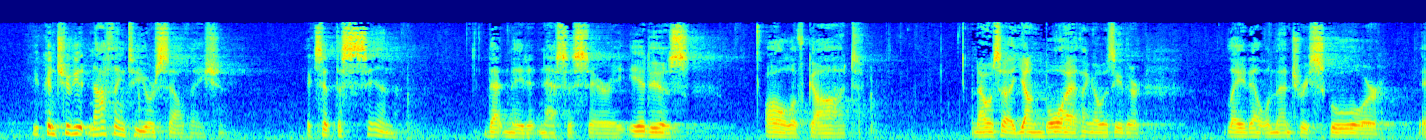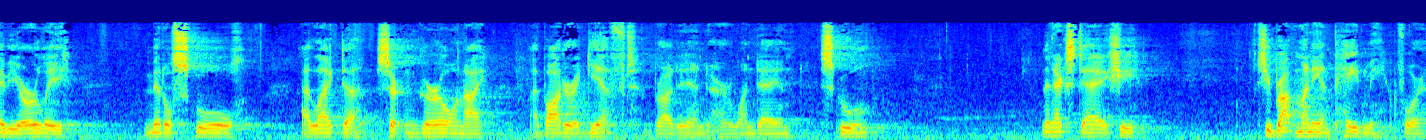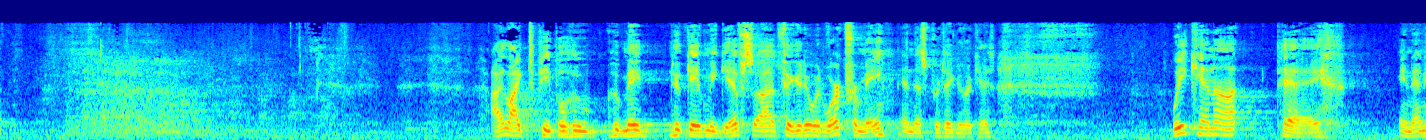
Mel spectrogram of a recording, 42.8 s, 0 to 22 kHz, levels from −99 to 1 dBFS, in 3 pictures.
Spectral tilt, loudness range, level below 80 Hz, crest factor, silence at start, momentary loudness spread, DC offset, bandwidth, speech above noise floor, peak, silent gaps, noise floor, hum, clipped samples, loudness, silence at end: -2.5 dB/octave; 9 LU; -60 dBFS; 24 dB; 0.15 s; 21 LU; under 0.1%; 11.5 kHz; 28 dB; -8 dBFS; none; -56 dBFS; none; under 0.1%; -28 LUFS; 0 s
